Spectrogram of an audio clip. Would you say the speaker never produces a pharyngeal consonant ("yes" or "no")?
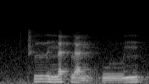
yes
